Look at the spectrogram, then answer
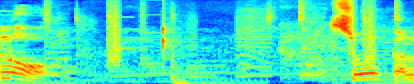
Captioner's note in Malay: Click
